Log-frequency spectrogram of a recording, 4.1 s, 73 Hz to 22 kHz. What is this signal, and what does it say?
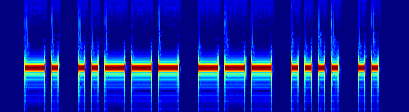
Morse code, heard as a keyed tone, about 18 wpm, 700 Hz. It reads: N2OHI
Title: Speed Racing - USA Call Signs 15wpm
